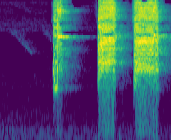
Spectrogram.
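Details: Kala teeter, the black francolin, recorded at Nawabshah, Pakistan, giving a loud, high-pitched scratchy call: one short clipped note, then two longer harsh rasping notes in quick succession.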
